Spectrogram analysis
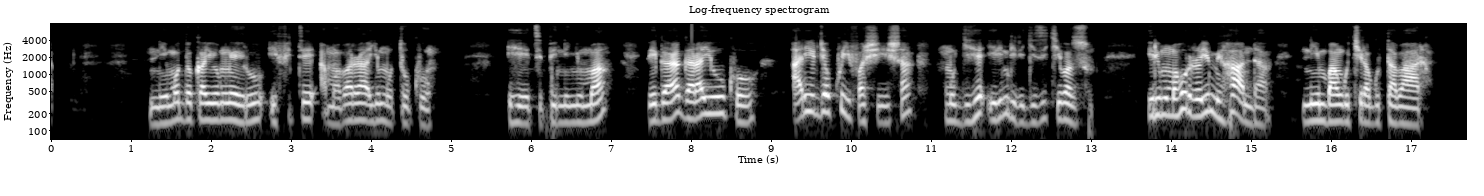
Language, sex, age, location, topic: Kinyarwanda, male, 25-35, Kigali, health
